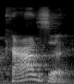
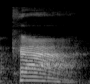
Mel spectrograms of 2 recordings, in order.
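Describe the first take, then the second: First: The word is said whole, with the z sound. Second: The z sound and final syllable are dropped. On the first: The speaker calls it right. "Quando eu falava casa" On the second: The speaker calls it wrong. "ela apagava o z"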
